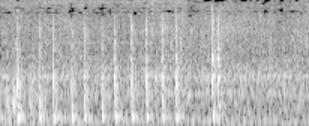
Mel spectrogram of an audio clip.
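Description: A motorboat engine putters as the boat travels upriver through the tundra, in a rapid, even rhythm of low, throbbing pulses, then gives one sharper burst before settling into a steady, low drone. No one speaks.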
